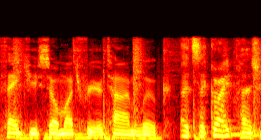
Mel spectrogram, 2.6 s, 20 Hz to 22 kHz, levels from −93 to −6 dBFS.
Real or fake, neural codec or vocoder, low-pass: real; none; 7.2 kHz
